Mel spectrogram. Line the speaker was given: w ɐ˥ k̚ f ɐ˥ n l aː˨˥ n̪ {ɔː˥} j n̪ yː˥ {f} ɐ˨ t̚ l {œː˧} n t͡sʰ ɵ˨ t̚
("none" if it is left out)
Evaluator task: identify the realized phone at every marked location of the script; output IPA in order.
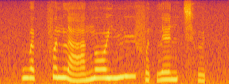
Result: ɔː˥, f, ɛː˧

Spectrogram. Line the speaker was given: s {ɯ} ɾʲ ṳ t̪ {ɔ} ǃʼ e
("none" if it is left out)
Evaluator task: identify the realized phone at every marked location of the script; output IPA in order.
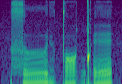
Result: ɯː, ɔ

